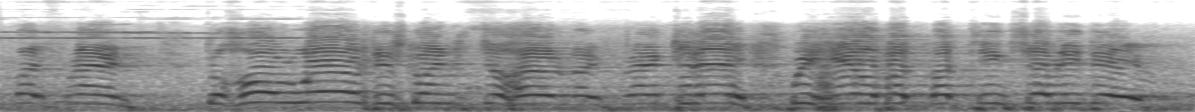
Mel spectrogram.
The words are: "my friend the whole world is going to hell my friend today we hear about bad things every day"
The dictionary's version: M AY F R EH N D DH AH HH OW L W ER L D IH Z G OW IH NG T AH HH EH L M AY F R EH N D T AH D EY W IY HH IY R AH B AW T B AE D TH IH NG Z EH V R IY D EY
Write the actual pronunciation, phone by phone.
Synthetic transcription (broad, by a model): M AY F R EH N D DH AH HH OW L W ER L D IH Z G OW IH NG T AH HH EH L M AY F R EH N D T AH D EY W IY HH IY R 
